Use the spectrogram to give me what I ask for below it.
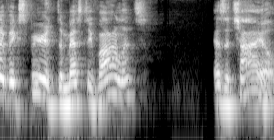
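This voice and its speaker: The voice belongs to a man. He has an American accent. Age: 60s. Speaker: military veteran. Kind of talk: casual chat.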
